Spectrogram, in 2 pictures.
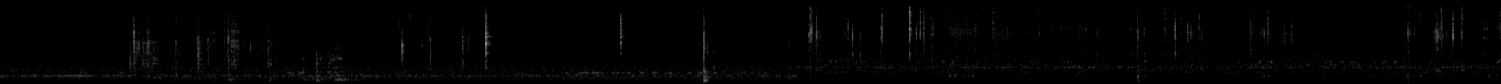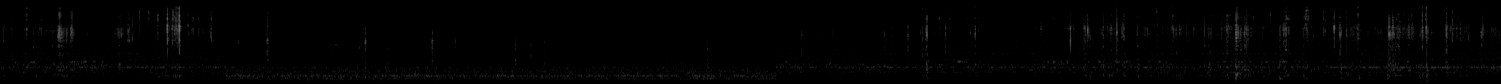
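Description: Light clicks, taps and rustling of hands handling servo leads, plugging small plastic connectors into an RC receiver and pushing wires into a foam-board fuselage, over a faint steady hum.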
